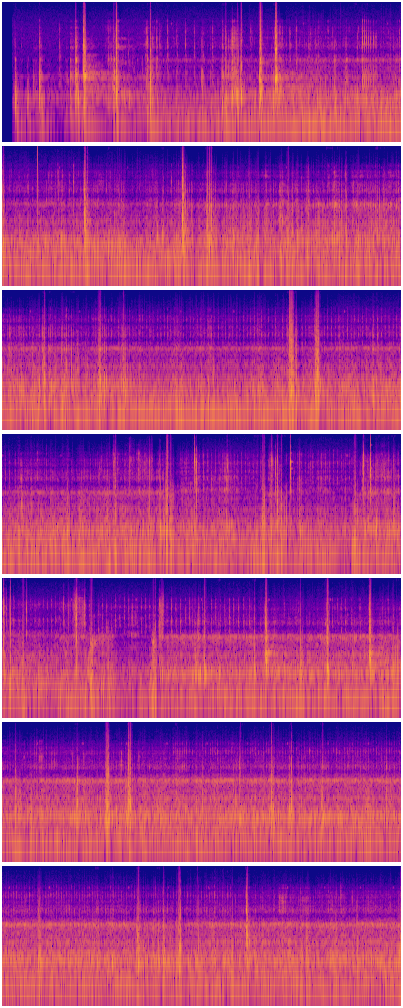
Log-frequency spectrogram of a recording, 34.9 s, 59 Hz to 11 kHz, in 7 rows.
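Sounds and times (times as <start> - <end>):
road rumble: 0.1 - 34.9
sharp knocks and rattles: 0.1 - 34.9
wind on camera: 0.2 - 34.9.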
